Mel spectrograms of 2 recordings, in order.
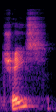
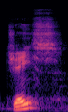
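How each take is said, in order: First: The name begins with a ch sound. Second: The name begins with a j sound.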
